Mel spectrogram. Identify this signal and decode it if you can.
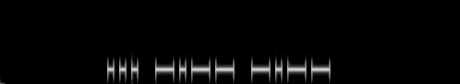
Morse code, heard as a keyed tone, about 20 wpm, 700 Hz. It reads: SYY
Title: USA Call Sign Postfixes - 3 Letters 20wpm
